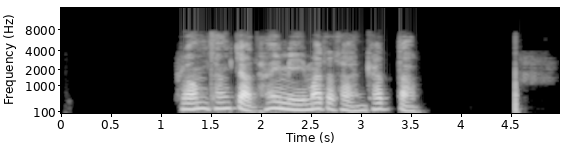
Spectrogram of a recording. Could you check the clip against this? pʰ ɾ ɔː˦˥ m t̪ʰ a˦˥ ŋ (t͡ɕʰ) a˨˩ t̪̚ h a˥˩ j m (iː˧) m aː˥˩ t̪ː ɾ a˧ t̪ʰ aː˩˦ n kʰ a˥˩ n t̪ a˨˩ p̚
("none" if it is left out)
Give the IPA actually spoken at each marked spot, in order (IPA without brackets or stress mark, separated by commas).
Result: t͡ɕ, iː˧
